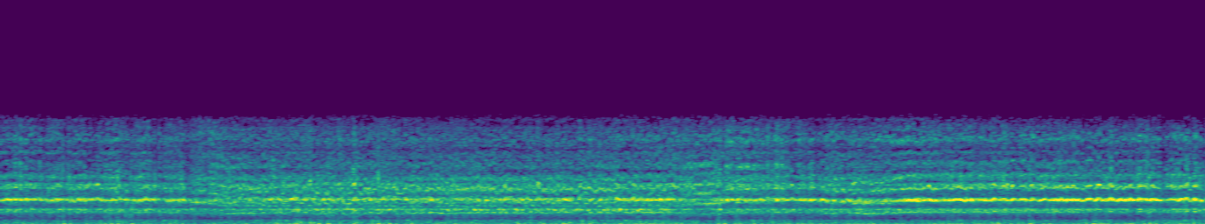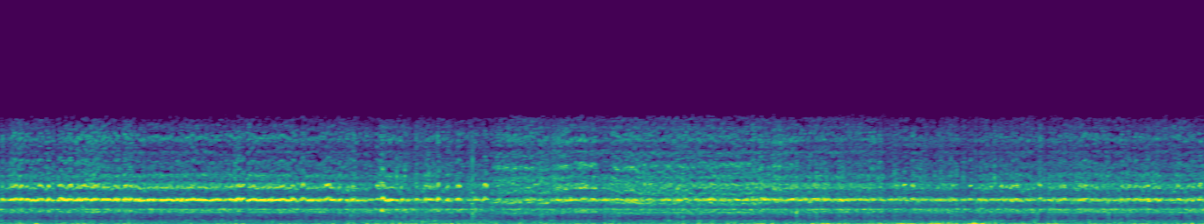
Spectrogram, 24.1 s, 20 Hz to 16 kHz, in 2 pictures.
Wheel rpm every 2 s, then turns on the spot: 230, 200, 190, 210, 230, 230, 230, 230, 220, 210, 230, 240.
none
